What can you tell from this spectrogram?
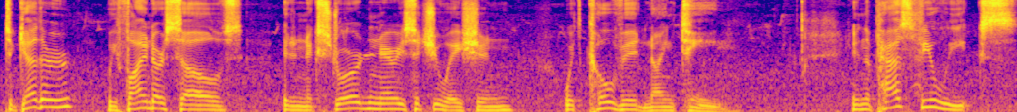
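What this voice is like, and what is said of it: Imitates another person's voice. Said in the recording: “doing my Carl Sagan voice.”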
